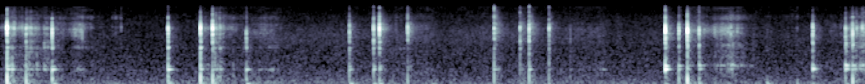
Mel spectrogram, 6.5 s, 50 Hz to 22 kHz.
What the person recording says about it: 05:24 – 08:15 Tapping and scratching shaving cream can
